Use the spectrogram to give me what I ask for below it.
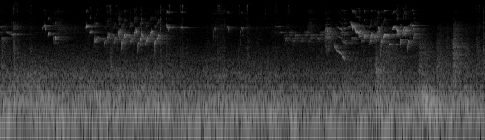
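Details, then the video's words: Hybrid goldfinch mule (goldfinch × canary) twittering a string of high, slurred chirps and downward-sliding notes over a steady low background rumble. "Goldfinch mule sirwitty bird"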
